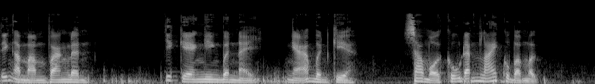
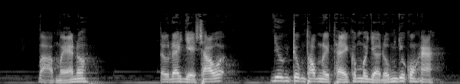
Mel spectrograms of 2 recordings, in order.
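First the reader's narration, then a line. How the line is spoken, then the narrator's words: Shouting. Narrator (Vietnamese): Anh Thông quát lên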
